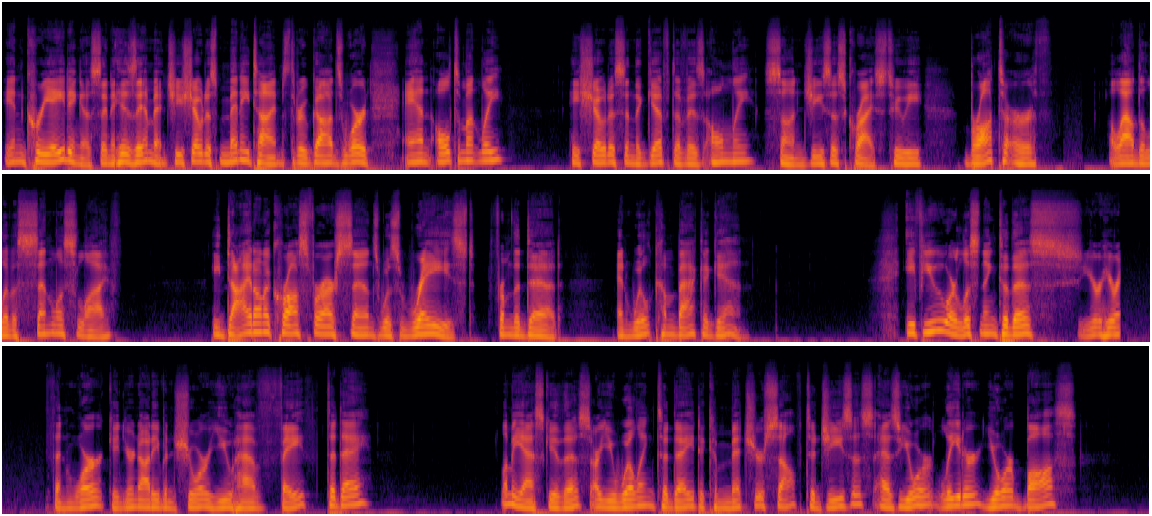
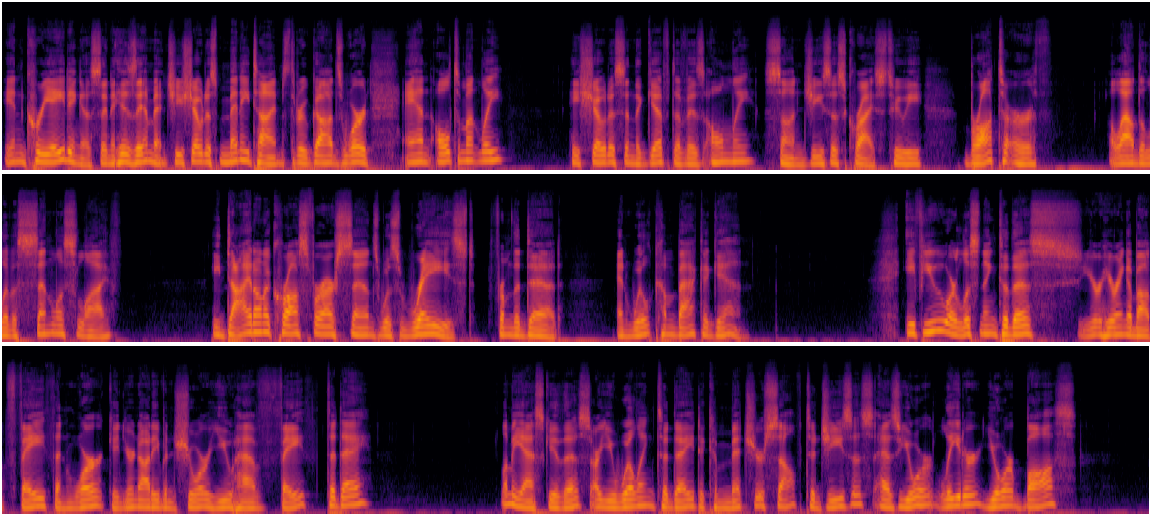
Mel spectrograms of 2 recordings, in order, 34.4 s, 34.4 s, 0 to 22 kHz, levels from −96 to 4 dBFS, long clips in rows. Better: second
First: audio cutting out; at 11 s and at 23 s for 0.5 s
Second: none

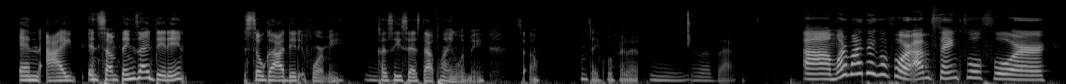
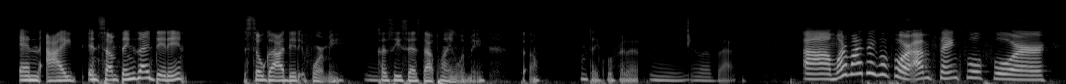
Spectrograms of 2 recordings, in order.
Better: first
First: none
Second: muffled; slightly; fading above 3 kHz

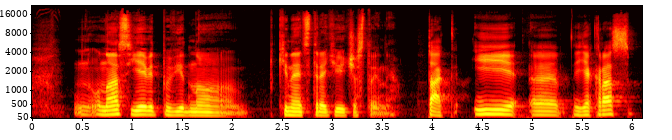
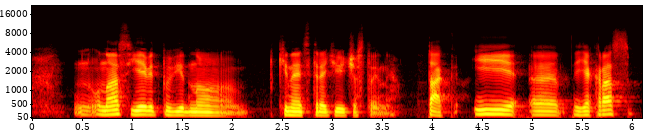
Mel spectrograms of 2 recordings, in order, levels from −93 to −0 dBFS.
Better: first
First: none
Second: muffled; very; fading above 3 kHz

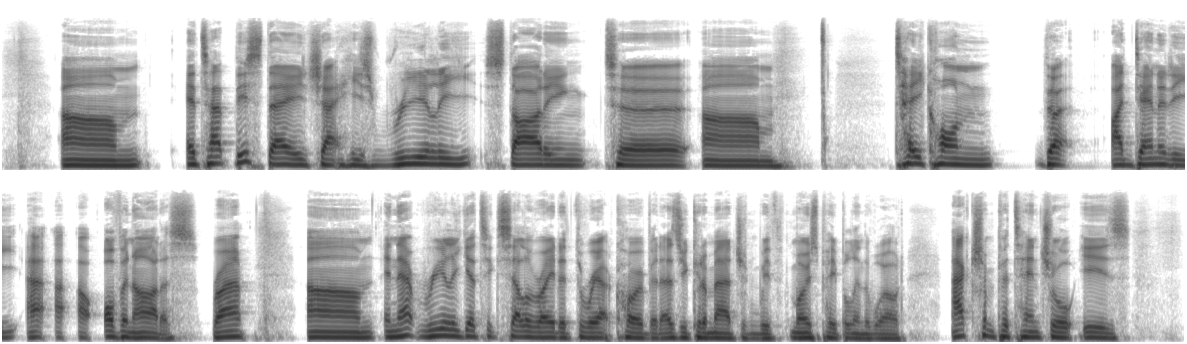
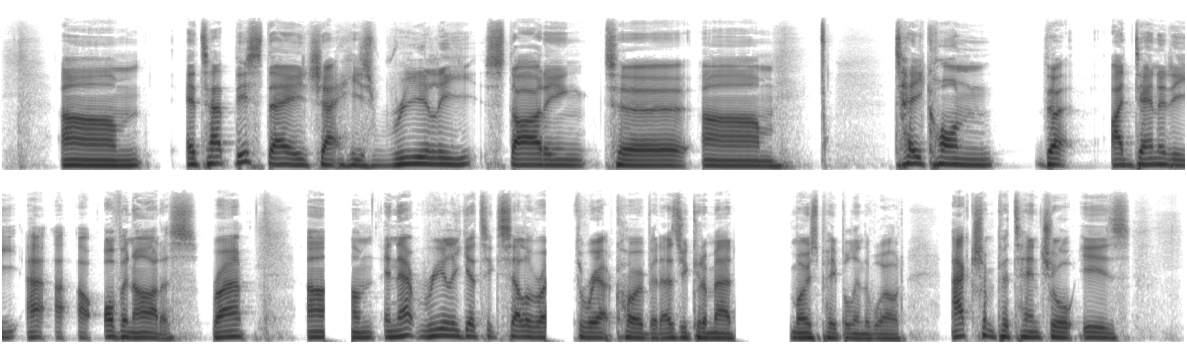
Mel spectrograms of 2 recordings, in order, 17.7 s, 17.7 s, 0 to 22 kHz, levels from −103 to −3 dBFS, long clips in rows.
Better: first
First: none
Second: audio cutting out; at 11 s, at 13 s and at 14 s

